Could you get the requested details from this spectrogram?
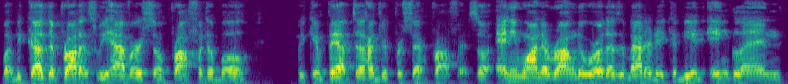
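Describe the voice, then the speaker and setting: A man from Barbados giving an emphatic sales pitch as a guest, repeating phrases and filling pauses with "you know" and "uh". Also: fairly bright tone. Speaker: guest business presenter. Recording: dull lo-fi audio.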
